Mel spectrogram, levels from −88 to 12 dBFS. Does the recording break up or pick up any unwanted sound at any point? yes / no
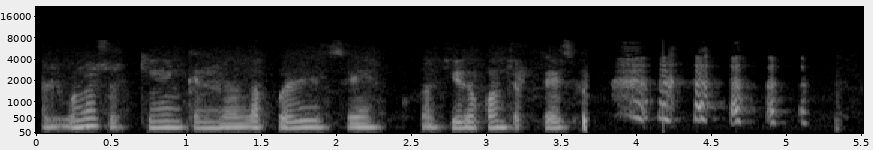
yes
